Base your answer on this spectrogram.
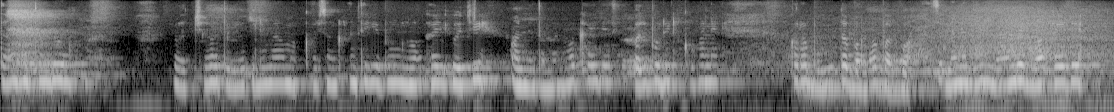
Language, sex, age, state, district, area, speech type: Odia, female, 45-60, Odisha, Puri, urban, spontaneous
